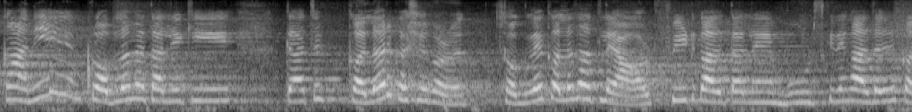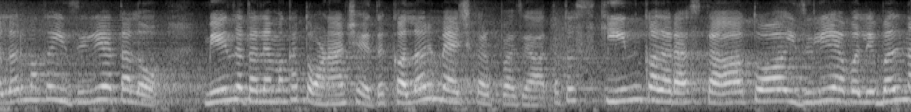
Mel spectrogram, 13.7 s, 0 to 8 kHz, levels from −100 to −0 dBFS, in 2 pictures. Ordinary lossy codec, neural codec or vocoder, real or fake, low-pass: none; none; real; none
